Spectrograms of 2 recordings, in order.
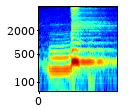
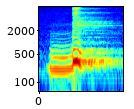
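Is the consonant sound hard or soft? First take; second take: soft; soft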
